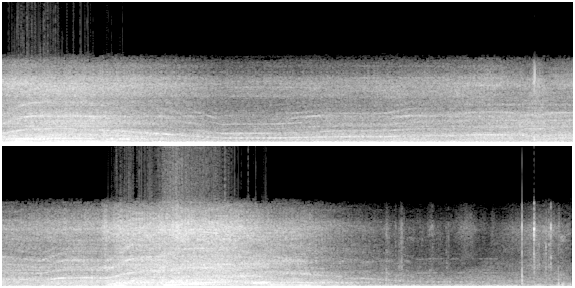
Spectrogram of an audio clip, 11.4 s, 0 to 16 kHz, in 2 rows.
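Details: BMW 323Ci, 22x,xxx miles: whine rising and falling with each throttle blip, fading at idle; also present at idle and while driving, stops at idle with clutch in; transmission clanks on shifting; no performance loss, source undetermined.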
